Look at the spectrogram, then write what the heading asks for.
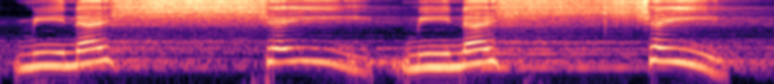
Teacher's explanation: شین کے اوپر تشدید، تو آپ نے اس کو مضبوطی سے، شین کا لفظ مضبوطی سے ادا کرتے ہیں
